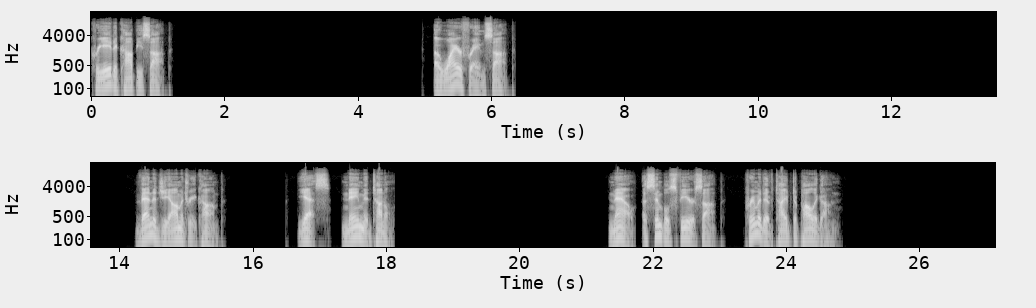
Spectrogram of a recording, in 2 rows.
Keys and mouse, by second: 0.7 click, 1.1 click, 1.5 drag, 1.9 click, 2.7 click, 2.9 click, 3.9 click, 4.8-6.2 typing, 7.0 drag, 7.4 click, 8.2 click, 8.3 click, 8.8-10.0 middle drag, 13.9 click, 14.6 e, 15.0 click, 15.8 click, 16.3 click, 16.7 click, 21.4 p, 22.6 drag, 23.0 click, 23.7 click, 25.5 click, 27.0 click.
